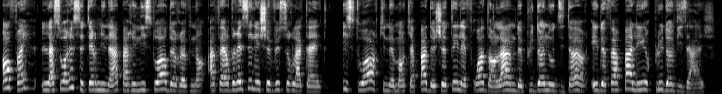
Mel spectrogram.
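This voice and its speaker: A woman reading a folk tale aloud as a storyteller, measured and expressive. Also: fairly high pitch.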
